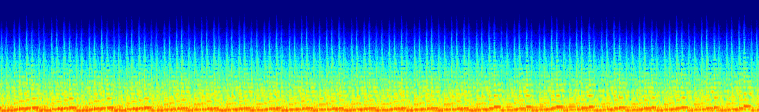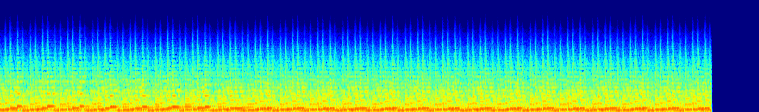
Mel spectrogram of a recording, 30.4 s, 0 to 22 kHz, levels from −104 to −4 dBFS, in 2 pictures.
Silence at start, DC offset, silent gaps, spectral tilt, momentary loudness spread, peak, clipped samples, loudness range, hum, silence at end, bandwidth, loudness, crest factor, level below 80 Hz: 0 s; under 0.1%; none; -10.5 dB/octave; 2 LU; -14 dBFS; under 0.1%; 1 LU; none; 0.95 s; 5.6 kHz; -28 LUFS; 12 dB; -34 dBFS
